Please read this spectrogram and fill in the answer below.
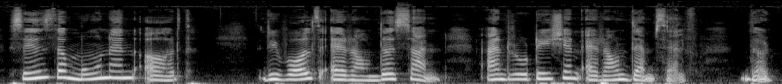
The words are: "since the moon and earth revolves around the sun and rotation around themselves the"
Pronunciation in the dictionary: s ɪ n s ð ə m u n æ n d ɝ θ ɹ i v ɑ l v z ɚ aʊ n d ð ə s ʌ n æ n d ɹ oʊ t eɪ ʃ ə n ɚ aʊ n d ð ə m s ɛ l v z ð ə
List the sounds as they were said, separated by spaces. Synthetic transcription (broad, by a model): s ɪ n s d ə m u n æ n d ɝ t ɹ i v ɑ l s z ɚ aʊ n d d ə s ʌ n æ n d ɹ oʊ t eɪ ʃ ə n ɚ aʊ n d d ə m s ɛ l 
